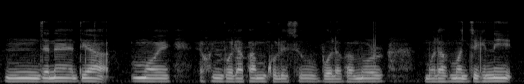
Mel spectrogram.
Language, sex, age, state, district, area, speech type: Assamese, male, 30-45, Assam, Golaghat, rural, spontaneous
